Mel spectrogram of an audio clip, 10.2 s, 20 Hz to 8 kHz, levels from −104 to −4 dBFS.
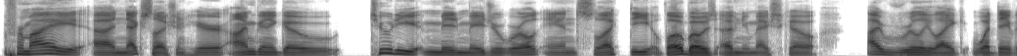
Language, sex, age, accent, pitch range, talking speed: English, male, 20-39, American, 105-125 Hz, 155 wpm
